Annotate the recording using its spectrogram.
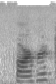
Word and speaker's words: Barbara: Barbara K. Harp, B-A-R-B-A-R-A, the initial K, H-A-R-P.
